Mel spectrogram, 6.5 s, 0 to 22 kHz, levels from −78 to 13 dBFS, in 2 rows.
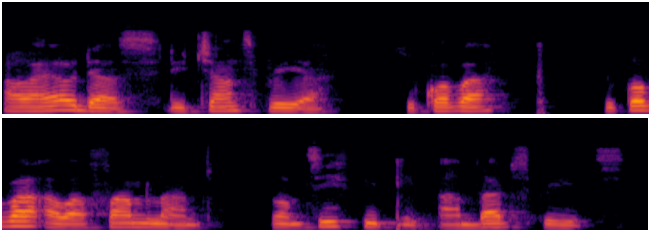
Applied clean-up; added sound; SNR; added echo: neural mask model DeepFilterNet 3.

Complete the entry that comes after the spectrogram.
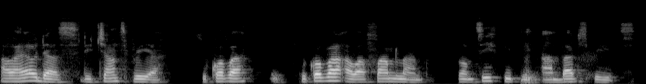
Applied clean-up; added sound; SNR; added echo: neural mask model Resemble Enhance denoiser.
